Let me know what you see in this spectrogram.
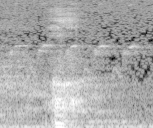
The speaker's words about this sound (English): He's never heard turkeys like this. I'm going to try to show him the ropes. There's a hen, and there's another hen. One to the south, one to the north.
